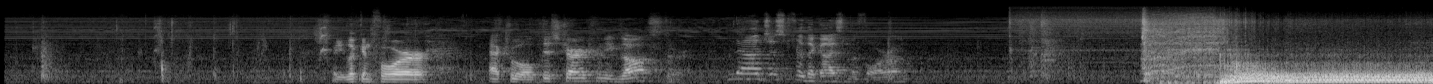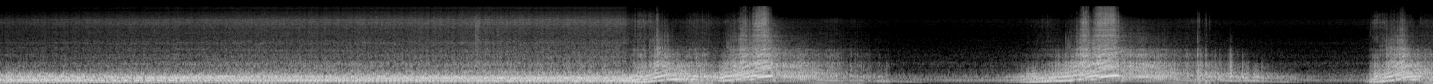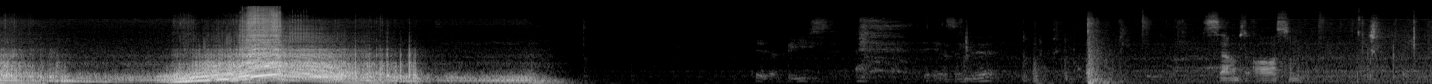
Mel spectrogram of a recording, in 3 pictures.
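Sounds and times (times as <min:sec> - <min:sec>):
car engine idling and revving: 0:11.4 - 0:34.4.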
